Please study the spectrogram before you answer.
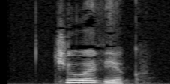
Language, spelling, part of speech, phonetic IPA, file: Russian, человек, noun, [t͡ɕɪɫɐˈvʲek], Ru-человек.ogg
- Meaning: 1. person, human being, man 2. mankind, man, the human race 3. also plural when used with cardinal words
